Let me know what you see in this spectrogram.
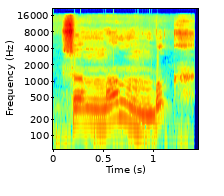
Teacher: Tanwin bertemu ba, tanwin bermakna hukum sini tanwin bertemu ba, ba ini tidak termasuk huruf 8, maka ini adalah dengung. Summum buk, tanwin bertemu ba dengung.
